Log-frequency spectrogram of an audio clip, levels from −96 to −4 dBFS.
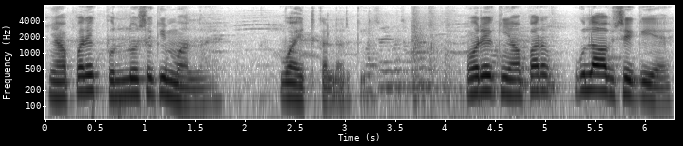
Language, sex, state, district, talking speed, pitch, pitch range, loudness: Hindi, male, Uttar Pradesh, Shamli, 180 wpm, 160 Hz, 130-185 Hz, -18 LUFS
